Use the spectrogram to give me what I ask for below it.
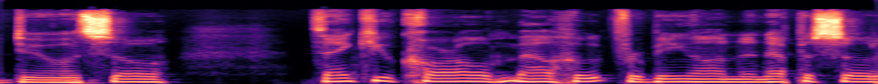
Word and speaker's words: Malchut: A L C H U T Carl um Mal Hoot is how Carl's name's pronounced.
